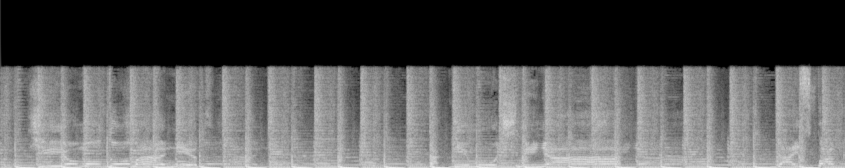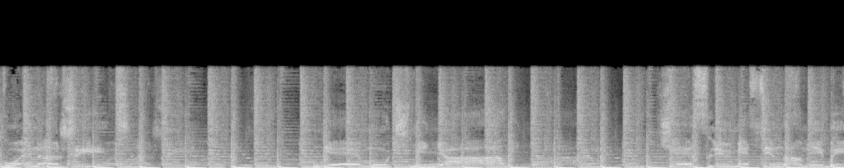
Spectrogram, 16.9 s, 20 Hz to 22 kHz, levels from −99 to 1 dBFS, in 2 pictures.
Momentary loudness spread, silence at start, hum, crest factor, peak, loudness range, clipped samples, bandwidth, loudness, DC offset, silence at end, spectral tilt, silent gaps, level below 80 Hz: 3 LU; 0 s; none; 12 dB; 0 dBFS; 1 LU; under 0.1%; 13.5 kHz; -13 LUFS; 0.2%; 0 s; -4 dB/octave; none; -16 dBFS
